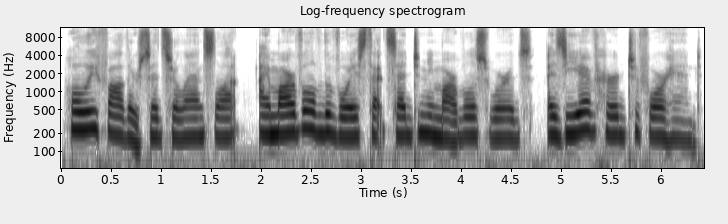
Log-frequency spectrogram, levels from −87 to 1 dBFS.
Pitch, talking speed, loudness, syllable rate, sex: 190 Hz, 205 wpm, -16 LUFS, 5.3 syllables/s, female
